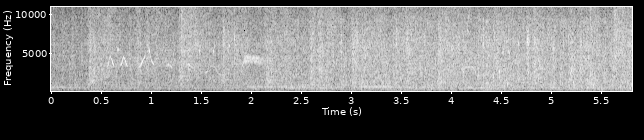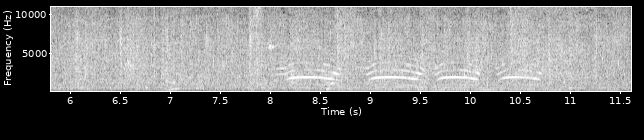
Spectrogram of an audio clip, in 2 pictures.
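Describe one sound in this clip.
Light footsteps run along a dirt path.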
